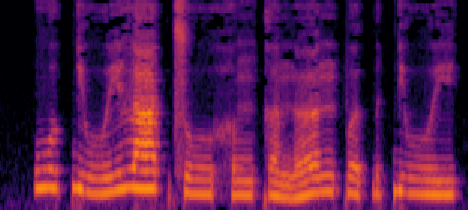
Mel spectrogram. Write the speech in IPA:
w ʊ˥ k̚ j uː˨˥ j l aː˥ k̚ s uː˨ h ʊ˨ ŋ k ɐ˨˩ n œː˥ n p ɵ˧ t̚ ɪ˥ k̚ j uː˧ j

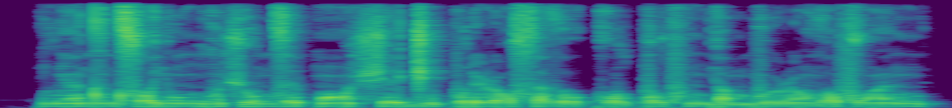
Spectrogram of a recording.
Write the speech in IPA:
ʎ ɛ̃ d ẽ d z ɔ j ũ ŋ ɡ ũ ʃ u n z e p ɔ̃ ʃ e d͡ʒ ĩ p ʊ ɾ ɪ ɭ ɔ s a ð o k u lˠ p ʊ lˠ f ĩ ŋ j a m b u ɭ ɔ̃ ð ɔ f lˠ ẽ ŋ

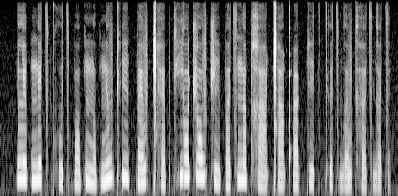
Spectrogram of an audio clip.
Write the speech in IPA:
l e˥˧ p ŋ e˥˧ t͡s kʷʰ i˧˩ t͡s p ɔ˨˩˦ p nː o˨˦ p n ɨ˥ v kʼ i˥˧ pː ɛ˨˦ v ǁʰ ɛ˨˦ p kʰ j ɔ˥ t͡ʃ ɔ˥ v t͡ʃ i˧˩ p ɜ˨˦ t͡s ŋ ɜ˥˧ p χ a˨˩˦ ǁ a˨˦ qʼ ɨ˨˩˦ kː i˧˩ t͡s tʼ ɨ˧˩ t͡s ɡʷ ɛ˨˩˦ v kʰ ɜ˨˩˦ t͡s ɡ ɜ˧˩ t͡s

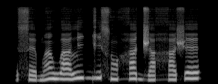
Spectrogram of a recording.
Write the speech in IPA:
s ɛ˨ b ã˨˦ w a˧ l i˦ ɡ i˦ s ɔ̃˧ h a˦ d͡ʒ a˧ h a˧ ʃ ɛ˦

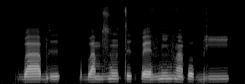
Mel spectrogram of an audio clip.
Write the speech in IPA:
ɡ͡b aː˧ b ɨ˧ | b a˧ m z ũ˦ t ɨ˧ k͡p ɛ˧ v ĩ˦ v ã˧ p o˧ ɡ͡b iː˦

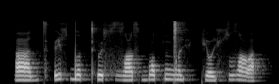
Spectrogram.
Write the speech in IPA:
a d t͡sʼ ɯ ç dˤ ɯ tʰ u s zˤ ʌ s b i tˤ ŋ͡ǀ u ç c o ç zˤ a

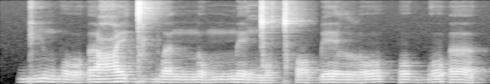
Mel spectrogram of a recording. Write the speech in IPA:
ɡ i m b o | ɜ ʕ e ɡ͡ǀ i ɡ w ɜ nː o mː e ŋ͡ǀ o ǀʰ ɔ ɓ e lː o | o ɡ ɡ͡b o ʔ ɜ

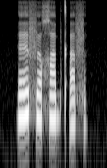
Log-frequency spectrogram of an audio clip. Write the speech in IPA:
ɛ f œ χ a b kʼ a f

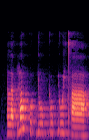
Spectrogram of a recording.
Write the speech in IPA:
l ɐ˨ t̚ m ɐ˥ w kʷ ɐ˨ k̚ j uː˨ p̚ j uː˧ p̚ j uː˧ j t̪ʰ aː˨

